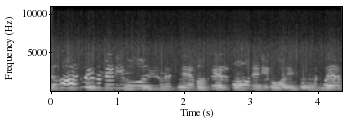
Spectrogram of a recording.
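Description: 1929 dance band music played from a shellac 78 rpm record: melody lines with a strong vibrato over a steady beat of about two pulses a second.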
